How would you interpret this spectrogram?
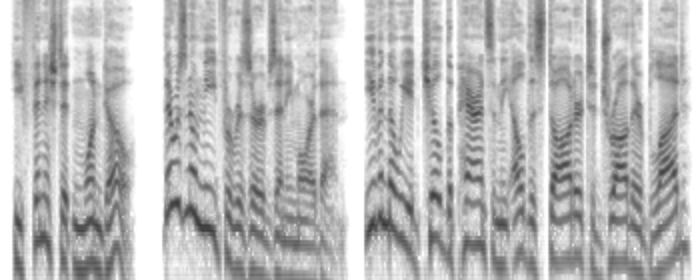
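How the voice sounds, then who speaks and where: Animated male narrator, fairly high voice. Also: no echo, studio quality. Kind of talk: dramatic scripted audiobook narration.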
